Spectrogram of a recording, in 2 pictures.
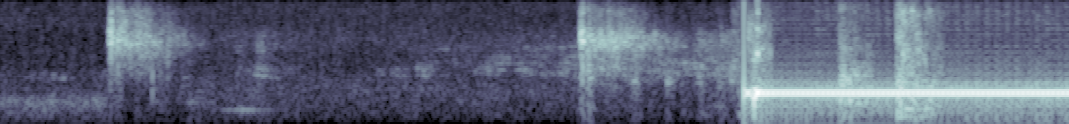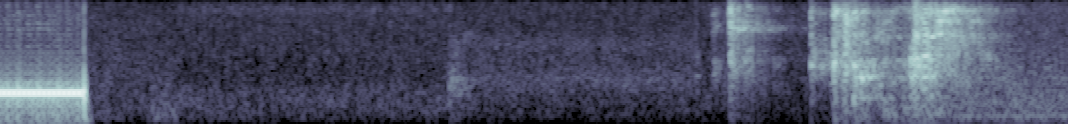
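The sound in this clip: A telephone ringing tone plays while a call is transferred: one steady, mid-pitched tone lasting about two seconds, with brief clicks and short snatches of voice before and after it.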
